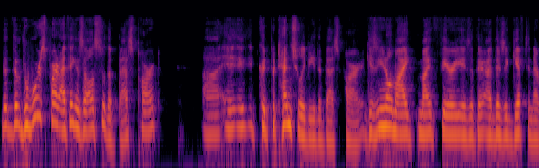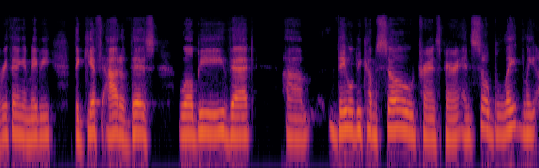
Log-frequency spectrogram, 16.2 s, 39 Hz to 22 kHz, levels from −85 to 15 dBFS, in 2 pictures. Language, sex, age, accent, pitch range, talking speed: English, male, 30-49, American, 140-165 Hz, 205 wpm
